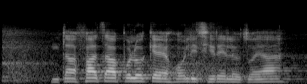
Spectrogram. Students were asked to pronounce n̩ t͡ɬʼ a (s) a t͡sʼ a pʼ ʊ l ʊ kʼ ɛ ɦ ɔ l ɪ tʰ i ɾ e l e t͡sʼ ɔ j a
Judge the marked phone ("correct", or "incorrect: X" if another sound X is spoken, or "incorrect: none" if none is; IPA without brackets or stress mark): incorrect: f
